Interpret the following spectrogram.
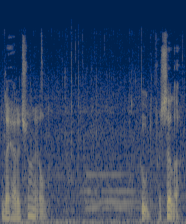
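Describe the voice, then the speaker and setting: Over soft game theme music, a male audio creator in a boyfriend role gives a loose, cozy explanation of lore, full of dry, uncertain side comments. His voice sits fairly low, with vocal fry and a slightly slow pace.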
